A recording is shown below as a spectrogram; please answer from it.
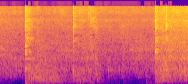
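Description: Fried prawns get stirred into vegetables in a hot pan, with three sharp scraping strokes of a spatula over a steady close sizzle.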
